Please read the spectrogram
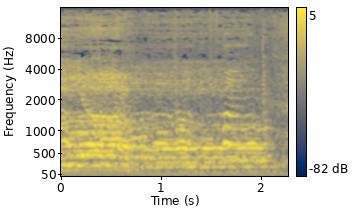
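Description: Small mixed a cappella vocal ensemble singing unaccompanied, several voices holding sustained notes together in a slowly moving chord.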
